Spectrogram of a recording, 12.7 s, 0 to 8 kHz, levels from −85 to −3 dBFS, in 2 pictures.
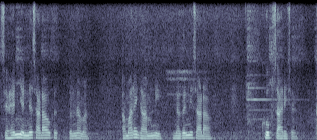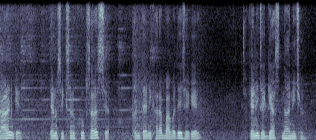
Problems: constant background noise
